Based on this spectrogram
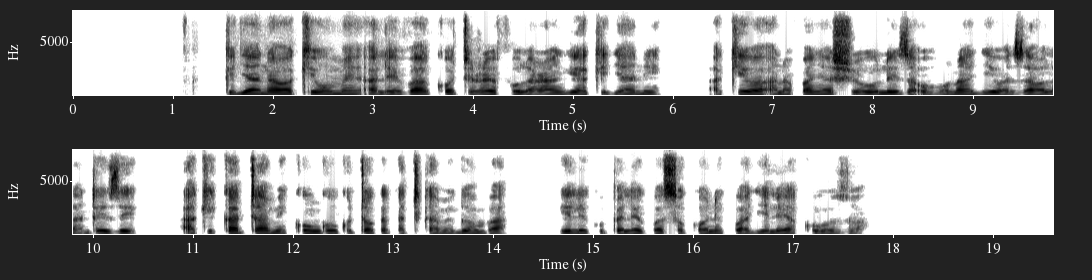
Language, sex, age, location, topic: Swahili, male, 25-35, Dar es Salaam, agriculture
